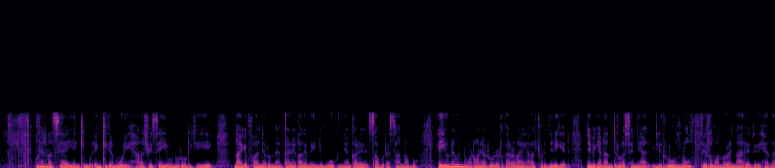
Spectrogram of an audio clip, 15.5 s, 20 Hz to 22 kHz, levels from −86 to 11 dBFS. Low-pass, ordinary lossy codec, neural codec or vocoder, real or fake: 7.2 kHz; AAC, 48 kbps; codec, 16 kHz, 4.8 kbps, FACodec; fake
